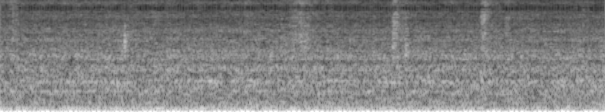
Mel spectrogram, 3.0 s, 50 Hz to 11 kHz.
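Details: 2002 Acura RSX Type S (K20) after replacing the defective IACV, warming up but not fully warm: steady even idle coming down from the former stuck 1500 rpm, with no hunting or surging.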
